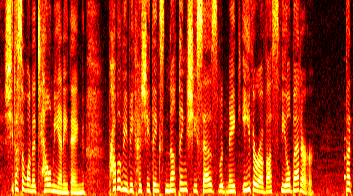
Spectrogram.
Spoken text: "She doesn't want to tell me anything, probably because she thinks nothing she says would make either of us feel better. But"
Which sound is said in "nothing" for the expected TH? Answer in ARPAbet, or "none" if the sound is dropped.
TH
